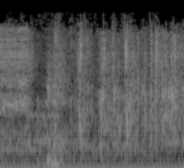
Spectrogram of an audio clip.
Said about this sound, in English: I wish we'd give him a little bit of a hand clap.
